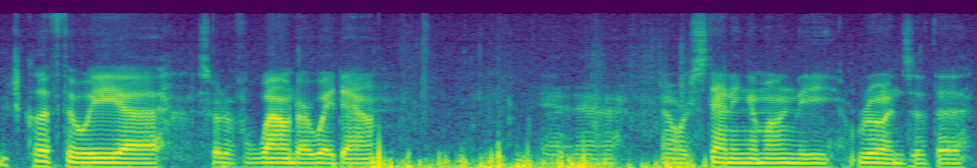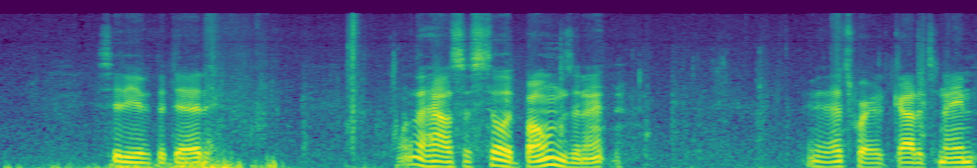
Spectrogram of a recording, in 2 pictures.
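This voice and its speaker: Through noticeable background noise, a man with a fairly low pitch and fairly even intonation speaks at a fairly slow pace with long, frequent pauses, in a dry sound with no echo. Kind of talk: casual vlog chat. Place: open country. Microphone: phone near.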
